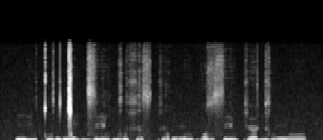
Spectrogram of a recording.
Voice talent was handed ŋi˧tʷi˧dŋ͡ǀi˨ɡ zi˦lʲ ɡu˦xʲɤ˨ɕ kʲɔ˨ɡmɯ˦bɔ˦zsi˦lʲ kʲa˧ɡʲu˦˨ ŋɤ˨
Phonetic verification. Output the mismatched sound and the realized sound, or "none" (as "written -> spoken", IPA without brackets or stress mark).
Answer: ɕ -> s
